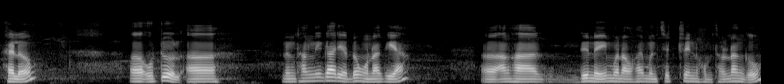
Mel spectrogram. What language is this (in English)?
Bodo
